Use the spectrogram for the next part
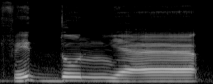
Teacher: فی الدنیا الف مدہ ہے یا کو ایک الف کی مقدار کھینچ کر پڑھیں گے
